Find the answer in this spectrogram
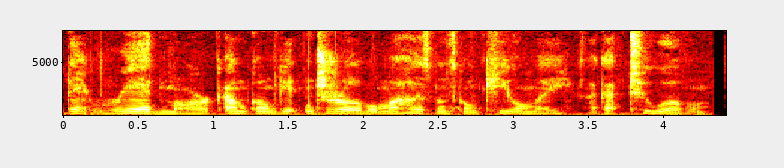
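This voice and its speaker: This woman has a Southern US accent and a fairly low pitch. She talks at a fairly quick pace. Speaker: upcycling YouTuber. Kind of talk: casual craft tutorial. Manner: casual, chatty.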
